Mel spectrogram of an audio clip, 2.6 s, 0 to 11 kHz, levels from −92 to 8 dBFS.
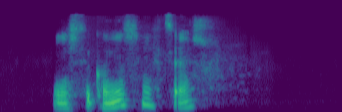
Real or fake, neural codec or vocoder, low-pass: fake; codec, 16 kHz, 2 kbps, X-Codec, HuBERT features, trained on balanced general audio; 7.2 kHz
